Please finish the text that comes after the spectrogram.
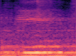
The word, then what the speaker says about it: been: Nah, terus kalimat positifnya ya, subjectek have or has diikuti been verb 3 ya. Tulisannya b e n ya bacanya bukan b ya be. Kalau band itu b a n d kalau ini be ya.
